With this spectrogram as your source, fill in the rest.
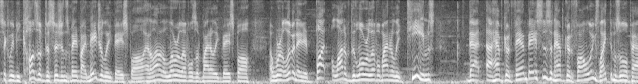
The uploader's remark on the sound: Live from Dehler Park in Billings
